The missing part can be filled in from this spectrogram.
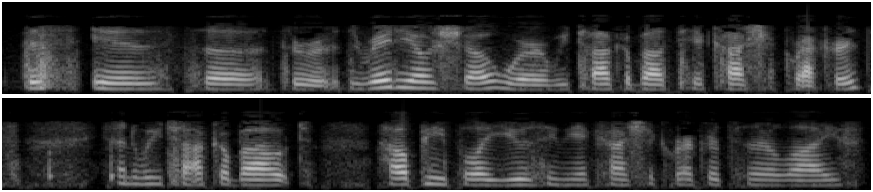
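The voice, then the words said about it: Hoarse, raspy voice. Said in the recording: “my voice is a little bit hoarse and raspy tonight ... I'm just getting over a cold.”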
